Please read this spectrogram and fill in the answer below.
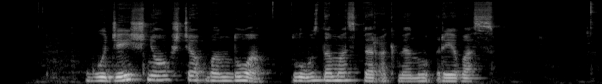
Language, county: Lithuanian, Šiauliai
